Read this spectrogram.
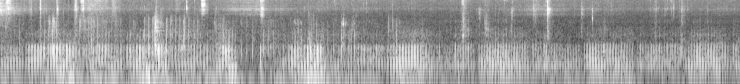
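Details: Purring from kittens waking someone on a typical morning: a continuous low rumbling throb swelling and fading in slow pulses roughly once a second, with occasional soft clicks and rustles.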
